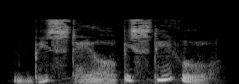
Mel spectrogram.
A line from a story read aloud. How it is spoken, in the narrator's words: she told him tenderly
